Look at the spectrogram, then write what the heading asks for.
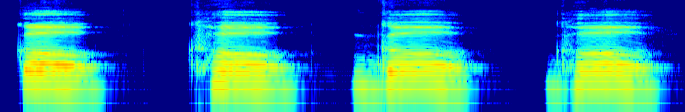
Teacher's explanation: ख ग घ ग तो आवाज कहां से आ रही है आवाज आ रही है हमारे गले से कंठ से निकल रही है आवाज तो इसलिए इसका उच्चारण स्थान क्या होगा कंठ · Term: क वर्ग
